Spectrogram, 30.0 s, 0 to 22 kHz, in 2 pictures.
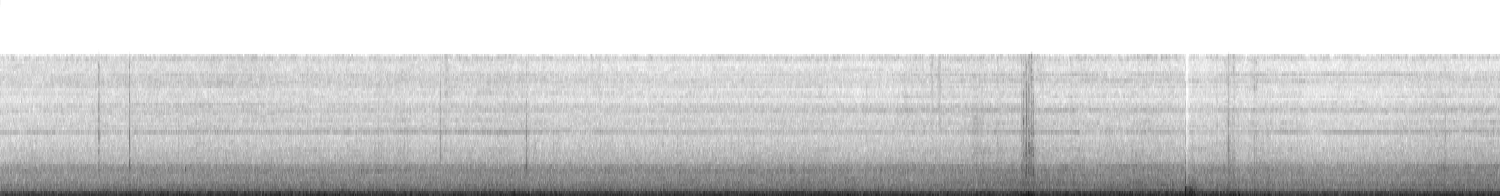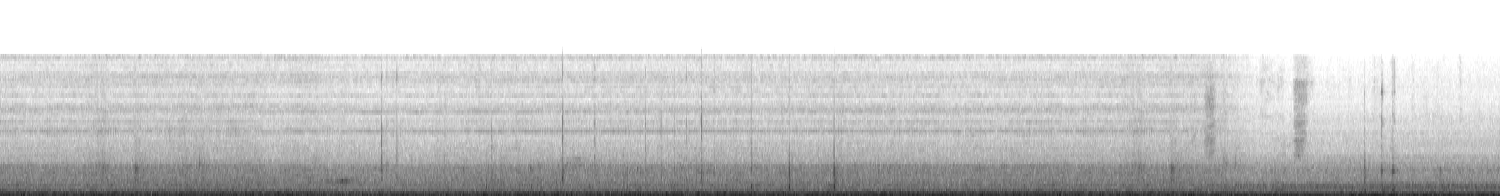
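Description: Beverage-Air UR30GE mini fridge's compressor and condenser fan running, freshly charged with R134a through its suction line: a steady hum of a few low tones over a wash of fan noise. The low end drops away a couple of seconds before the end.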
